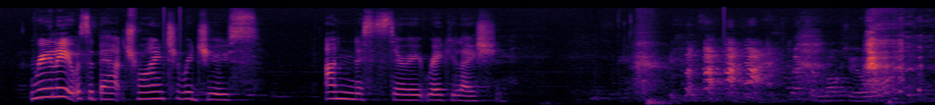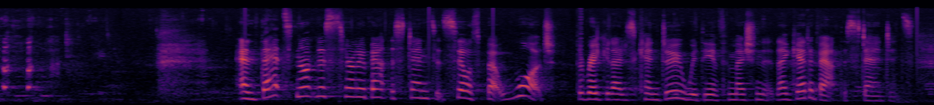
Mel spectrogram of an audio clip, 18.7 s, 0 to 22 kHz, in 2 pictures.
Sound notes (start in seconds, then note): 6.3 audience laughter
